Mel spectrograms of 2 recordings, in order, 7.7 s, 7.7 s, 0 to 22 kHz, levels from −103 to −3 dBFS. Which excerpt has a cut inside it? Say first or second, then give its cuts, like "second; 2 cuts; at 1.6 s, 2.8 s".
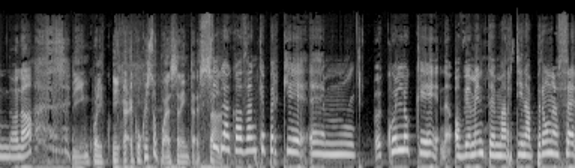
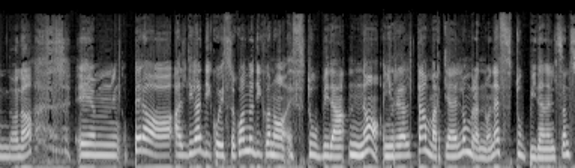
first; 2 cuts; at 1.0 s, 2.9 s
